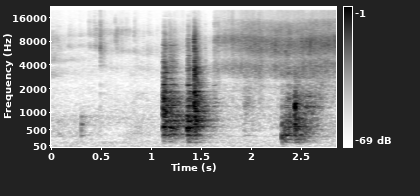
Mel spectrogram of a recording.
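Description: Rice and hamburger sizzling on a Blackstone griddle: a quiet scrape, then a sudden loud hiss and crackle as food hits the hot surface, settling into a steady sizzle with a spatula clink near the end.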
